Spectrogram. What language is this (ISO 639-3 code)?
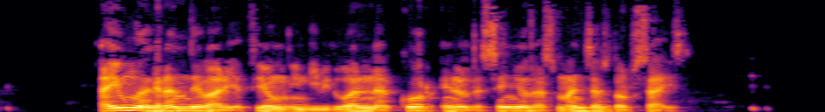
glg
